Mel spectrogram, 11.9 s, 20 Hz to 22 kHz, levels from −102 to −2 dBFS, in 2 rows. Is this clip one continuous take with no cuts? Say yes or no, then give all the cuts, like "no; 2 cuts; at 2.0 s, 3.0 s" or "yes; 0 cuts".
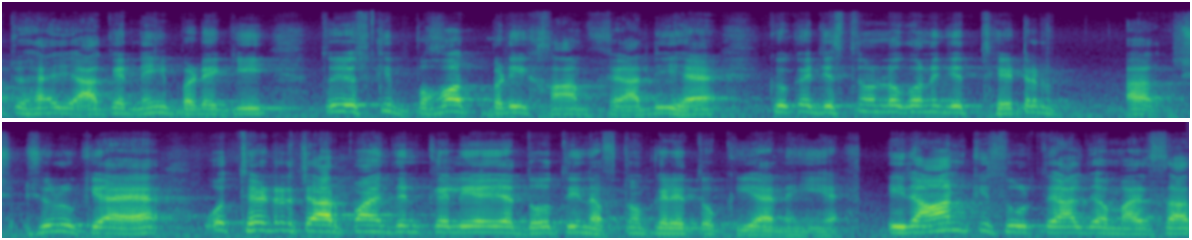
no; 1 cut; at 10.2 s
